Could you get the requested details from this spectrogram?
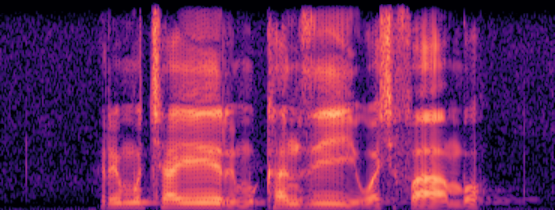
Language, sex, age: Tsonga, male, 23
